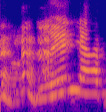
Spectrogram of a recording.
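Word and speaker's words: lagniappe: this one called L do you know what lanat means I don't I don't oh okay well how do we spell a whole trained person lanap in French it's a French term that means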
